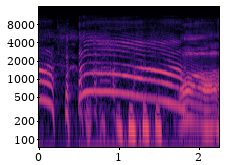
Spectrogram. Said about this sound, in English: Sounds like seagulls.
